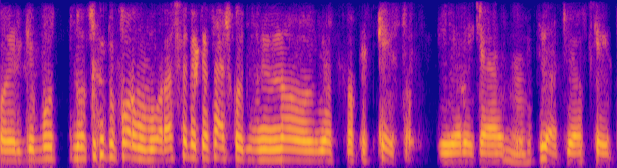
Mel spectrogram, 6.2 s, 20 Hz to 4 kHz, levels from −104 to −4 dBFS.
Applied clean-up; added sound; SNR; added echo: neural mask model Resemble Enhance denoiser.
